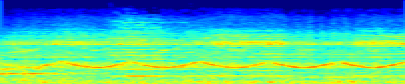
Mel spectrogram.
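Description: Ambulance siren wailing steadily in a fast, regular up-and-down warble, loud and close, sounding through a Ganesh immersion procession crowd, with no talk over it.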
